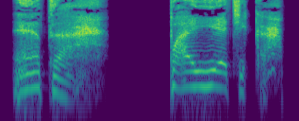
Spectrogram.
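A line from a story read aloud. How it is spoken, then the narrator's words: Breathless exhale. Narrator (Russian): выдохнул Дак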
